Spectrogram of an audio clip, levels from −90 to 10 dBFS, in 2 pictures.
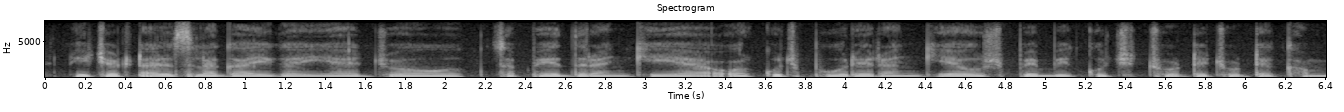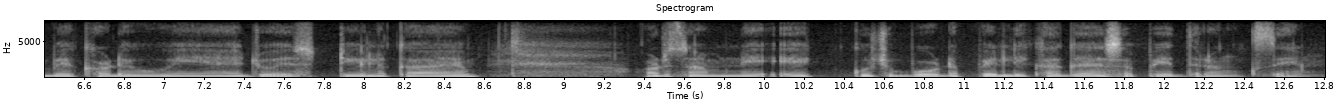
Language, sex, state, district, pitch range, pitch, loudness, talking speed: Hindi, male, Chhattisgarh, Balrampur, 105-115 Hz, 110 Hz, -20 LUFS, 190 wpm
